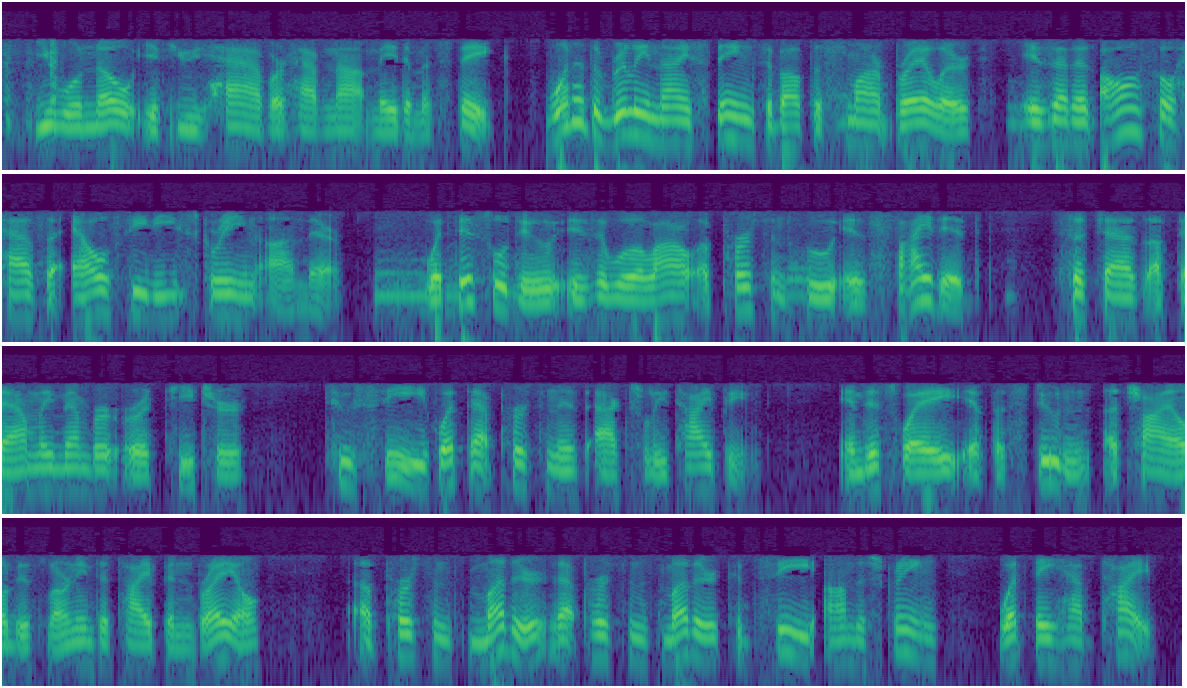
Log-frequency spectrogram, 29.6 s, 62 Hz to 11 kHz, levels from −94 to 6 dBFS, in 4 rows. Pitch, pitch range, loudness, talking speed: 135 Hz, 120-170 Hz, -25 LUFS, 185 wpm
